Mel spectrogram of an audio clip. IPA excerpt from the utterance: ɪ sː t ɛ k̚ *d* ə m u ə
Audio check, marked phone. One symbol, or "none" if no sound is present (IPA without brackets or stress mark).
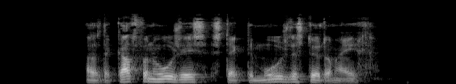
d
